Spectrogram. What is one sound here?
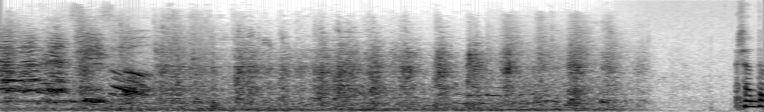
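A crowd of young girls shouts and cheers together outdoors.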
